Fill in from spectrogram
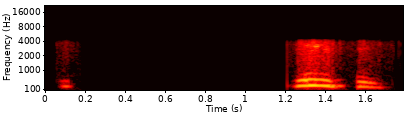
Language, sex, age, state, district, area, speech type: Sindhi, female, 18-30, Madhya Pradesh, Katni, urban, conversation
